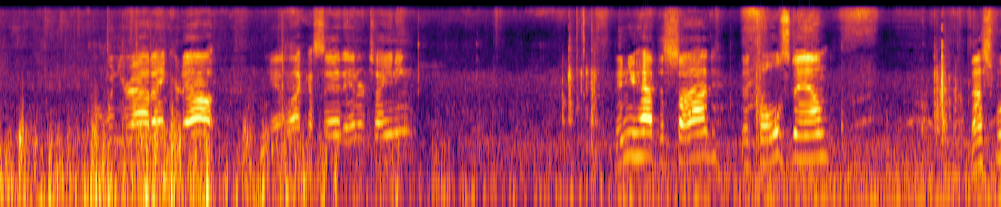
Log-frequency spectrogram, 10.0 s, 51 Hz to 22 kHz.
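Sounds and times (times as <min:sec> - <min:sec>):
wind on microphone: 0:00.0 - 0:04.8.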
